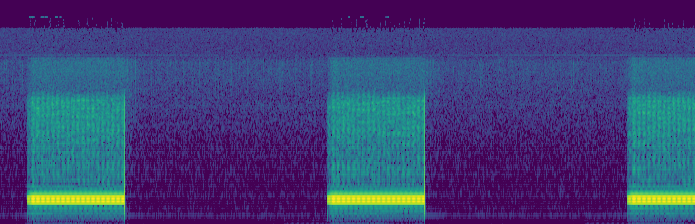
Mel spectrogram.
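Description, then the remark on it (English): A telephone ringback tone on an international call to a phone number in Japan repeats three times, each steady two-second ring followed by about four seconds of silence, with a faint hiss riding on each ring and no voices. “Are you calling a real Japanese phone number?”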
